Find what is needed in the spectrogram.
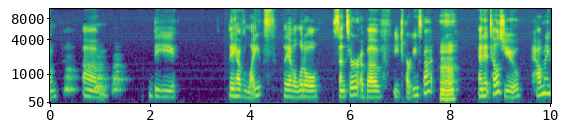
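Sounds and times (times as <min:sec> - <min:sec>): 
family's pet dog barking at home: 0:00.3 - 0:01.6
speech: 0:00.7 - 0:01.2, 0:02.1 - 0:02.6, 0:03.6 - 0:10.0.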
